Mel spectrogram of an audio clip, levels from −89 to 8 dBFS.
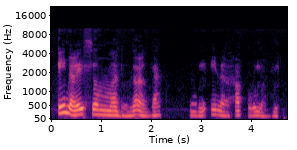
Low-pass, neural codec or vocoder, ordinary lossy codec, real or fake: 9.9 kHz; codec, 44.1 kHz, 3.4 kbps, Pupu-Codec; MP3, 96 kbps; fake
